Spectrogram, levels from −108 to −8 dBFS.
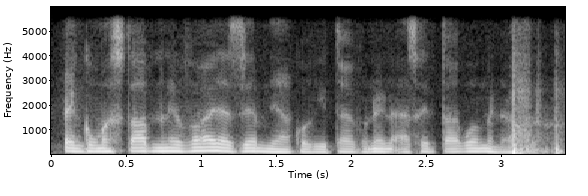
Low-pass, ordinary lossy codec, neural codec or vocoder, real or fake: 5.4 kHz; none; codec, 16 kHz, 0.8 kbps, ZipCodec; fake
